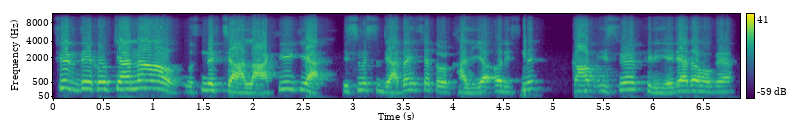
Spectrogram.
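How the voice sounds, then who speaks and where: High voiced guy teaching little kids math through a story, lively, asks lots of questions. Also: moderate pace. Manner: animated, asks the listeners questions. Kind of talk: storytelling math lesson for children.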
